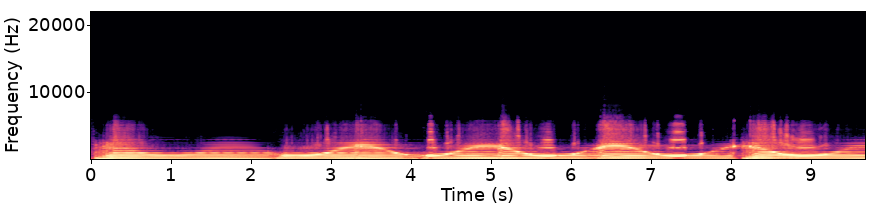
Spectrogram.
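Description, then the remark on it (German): A loud, distorted electric guitar played through an effects pedal, sustaining chords while the tone sweeps up and down in slow repeated waves, with a few fresh strums along the way. “wie du das Pedal treten würdest.”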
